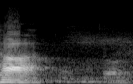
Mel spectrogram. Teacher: ہمارے لیے آسانی یہ ہو جائے گی سمجھنے کے لیے کہ ہم اس کو سمجھیں کہ یہ سینے سے آواز آ رہی ہے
